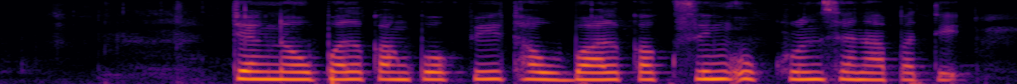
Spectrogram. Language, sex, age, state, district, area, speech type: Manipuri, female, 30-45, Manipur, Tengnoupal, rural, spontaneous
